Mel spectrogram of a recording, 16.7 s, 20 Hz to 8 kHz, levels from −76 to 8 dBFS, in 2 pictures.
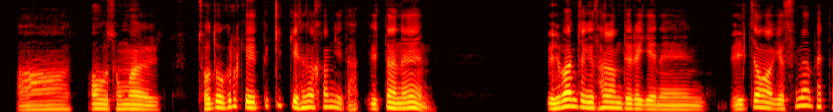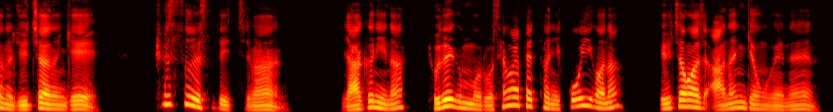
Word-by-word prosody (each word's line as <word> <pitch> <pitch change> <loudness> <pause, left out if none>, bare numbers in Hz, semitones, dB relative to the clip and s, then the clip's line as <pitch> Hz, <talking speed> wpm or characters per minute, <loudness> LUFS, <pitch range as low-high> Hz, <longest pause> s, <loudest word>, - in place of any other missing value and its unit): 아. 105 +3 -3 0.2
어우 120 -1 +2
정말 115 -3 +2 0.4
저도 130 +5 +3
그렇게 165 -3 +3
뜻깊게 180 +2 -1
생각합니다. 150 -7 0
일단은 135 -1 +3 1.1
일반적인 160 +3 +6
사람들에게는 115 -8 +1 0.2
일정하게 120 +4 +2
수면 195 - -1
패턴을 145 - -3
유지하는 110 +1 +1
게 110 +1 -1 0.6
필수일 230 -5 0
수도 150 -6 -11
있지만 100 -3 -4 0.6
야근이나 125 - 0 0.2
교대 180 +9 +4
근무로 120 - -2
생활 205 - -1
패턴이 165 - -3
꼬이거나 175 -3 -2 0.3
일정하지 155 +5 +2
않은 130 +8 -2
경우에는 105 -4 -6
130 Hz, 290 characters per minute, -22 LUFS, 110-160 Hz, 1.1 s, 일반적인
